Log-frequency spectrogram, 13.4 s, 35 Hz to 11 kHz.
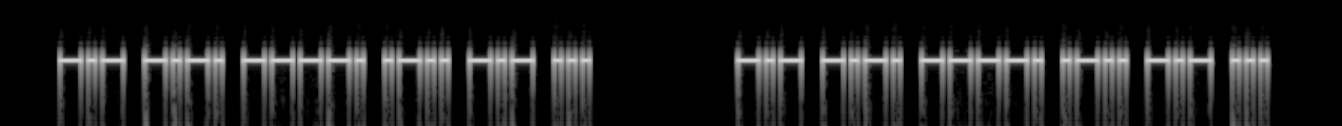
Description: Morse code, heard as a keyed tone, about 17 wpm, 700 Hz. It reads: KC9LKS KC9LKS
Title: USA Call Signs - 6 Characters - Repeated 3x - 17wpm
